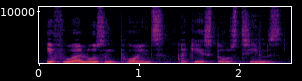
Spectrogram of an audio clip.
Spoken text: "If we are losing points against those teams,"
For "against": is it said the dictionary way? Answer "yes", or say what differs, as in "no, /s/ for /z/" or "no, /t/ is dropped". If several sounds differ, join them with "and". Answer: yes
